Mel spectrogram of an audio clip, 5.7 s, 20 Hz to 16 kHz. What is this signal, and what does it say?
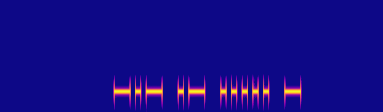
Morse code, heard as a keyed tone, about 15 wpm, 700 Hz. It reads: KA5T
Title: USA Call Signs - 4 Characters - 15wpm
